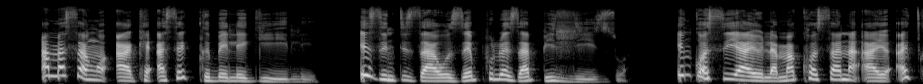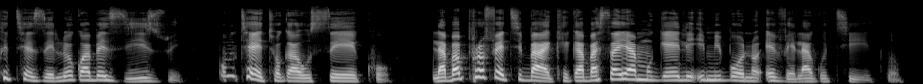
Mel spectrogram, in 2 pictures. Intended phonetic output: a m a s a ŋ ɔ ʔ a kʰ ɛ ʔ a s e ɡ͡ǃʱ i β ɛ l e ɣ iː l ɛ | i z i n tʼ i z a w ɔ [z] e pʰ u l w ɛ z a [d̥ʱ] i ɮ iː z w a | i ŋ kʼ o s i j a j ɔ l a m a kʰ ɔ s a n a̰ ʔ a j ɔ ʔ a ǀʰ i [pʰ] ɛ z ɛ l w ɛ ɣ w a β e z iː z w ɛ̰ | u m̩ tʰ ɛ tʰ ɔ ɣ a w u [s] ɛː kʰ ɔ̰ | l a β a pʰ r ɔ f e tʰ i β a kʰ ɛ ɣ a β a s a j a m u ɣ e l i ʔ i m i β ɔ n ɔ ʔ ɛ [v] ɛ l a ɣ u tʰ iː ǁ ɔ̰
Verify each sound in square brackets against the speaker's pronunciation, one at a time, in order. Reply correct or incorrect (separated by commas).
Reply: correct, incorrect, incorrect, correct, correct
